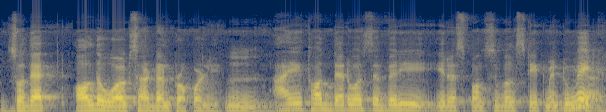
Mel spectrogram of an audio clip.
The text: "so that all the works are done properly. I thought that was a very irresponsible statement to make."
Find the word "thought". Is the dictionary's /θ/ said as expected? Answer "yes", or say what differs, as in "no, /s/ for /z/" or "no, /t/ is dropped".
no, /t/ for /θ/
